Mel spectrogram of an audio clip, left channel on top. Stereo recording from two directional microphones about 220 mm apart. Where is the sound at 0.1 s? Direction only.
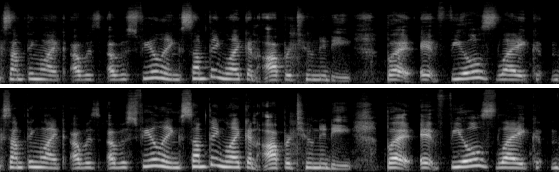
50° right (ahead or behind).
